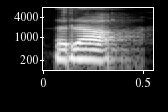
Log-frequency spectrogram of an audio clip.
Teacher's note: நாவின் நுனி மேல் அன்னத்தின் மையப்பகுதியை உரசுவதால் தோன்றும் எழுத்து ரா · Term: வல்லின ரகரம்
